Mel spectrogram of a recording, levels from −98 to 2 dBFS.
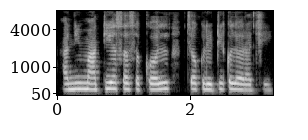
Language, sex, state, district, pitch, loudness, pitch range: Konkani, female, Goa, North and South Goa, 210 Hz, -17 LUFS, 205-220 Hz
